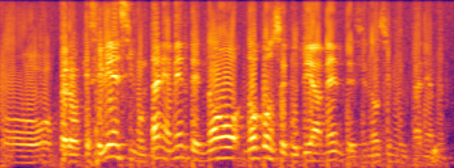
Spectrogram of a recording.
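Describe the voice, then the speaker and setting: A man's voice: medium pitch, lively intonation, a little fast, noisy background. A man with a Peruvian Spanish accent giving a university psychiatry lecture, explaining patiently and often checking in with tag questions and fillers.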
